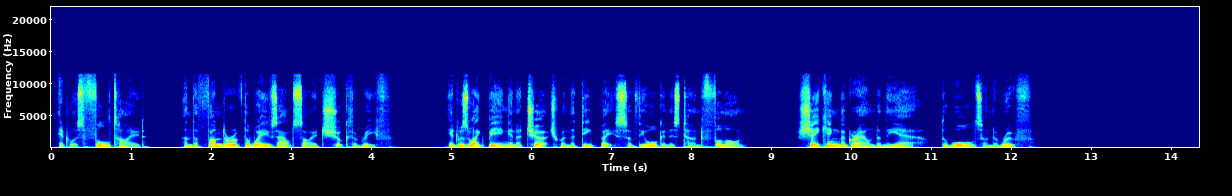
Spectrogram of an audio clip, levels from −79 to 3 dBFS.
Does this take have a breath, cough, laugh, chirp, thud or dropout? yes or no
no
